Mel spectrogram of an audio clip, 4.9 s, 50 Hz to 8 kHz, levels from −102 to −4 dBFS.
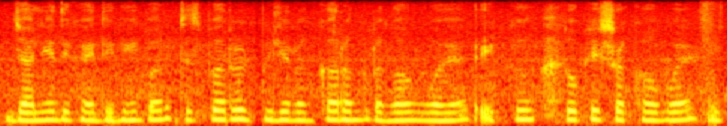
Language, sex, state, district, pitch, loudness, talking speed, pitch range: Hindi, male, Jharkhand, Jamtara, 200 Hz, -24 LUFS, 220 wpm, 190-210 Hz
